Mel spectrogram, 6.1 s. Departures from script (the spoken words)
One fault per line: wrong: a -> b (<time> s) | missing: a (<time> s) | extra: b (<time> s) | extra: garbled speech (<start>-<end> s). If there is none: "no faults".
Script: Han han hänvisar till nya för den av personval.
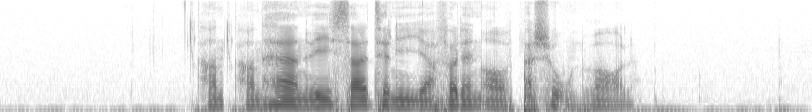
no faults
